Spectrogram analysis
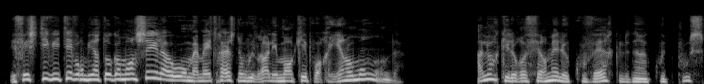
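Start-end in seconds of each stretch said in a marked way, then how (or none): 0.1-4.0 higher, brisk servant voice; a servant rushing off to the party; Renard, hurried servant. A narrator's reading. Renard to Ophélie, hurried higher voice.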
